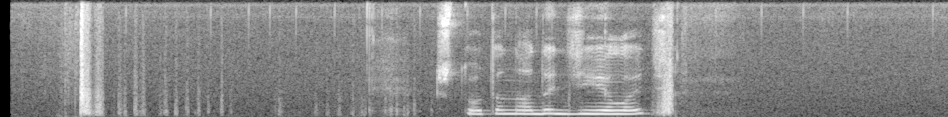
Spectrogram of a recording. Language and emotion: Russian, sad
